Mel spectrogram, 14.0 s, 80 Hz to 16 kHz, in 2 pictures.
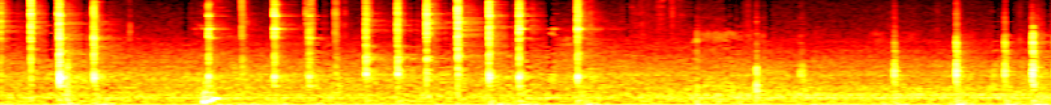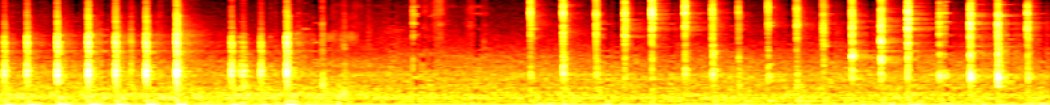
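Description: A wooden stick tapping lightly and repeatedly on the circuit boards and pins inside a Yamaha CR-1020 stereo receiver, in quick runs of small clicks over a faint steady hum. The receiver gives no pop and the protection relay does not drop out, the sign that the resoldered cracked joint on the protection board now holds.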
